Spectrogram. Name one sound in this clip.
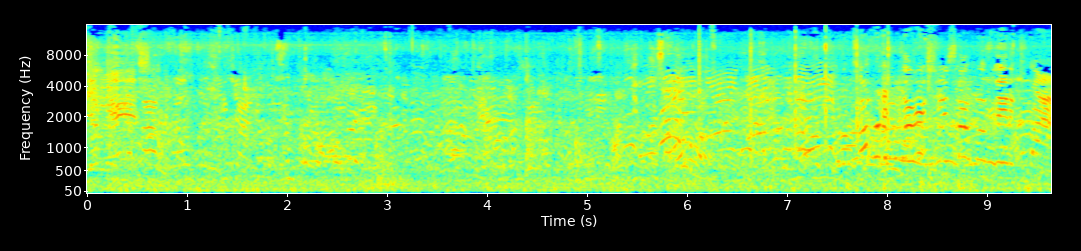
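A crowd of young people chatters and shouts nearby outdoors.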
